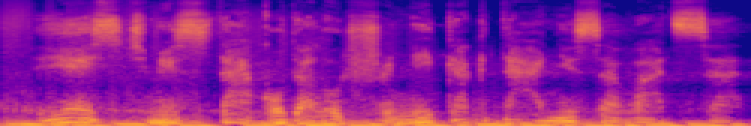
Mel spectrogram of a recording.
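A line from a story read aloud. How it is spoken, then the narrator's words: Two-mouthed unison whisper. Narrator (Russian): прошептала темная тварь в унисон обоими ртами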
